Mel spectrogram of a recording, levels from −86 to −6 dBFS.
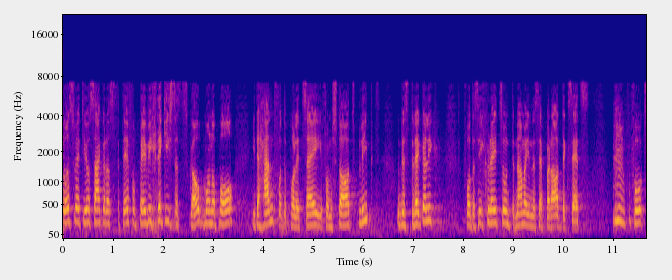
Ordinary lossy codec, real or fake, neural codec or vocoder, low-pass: none; fake; codec, 16 kHz, 0.4 kbps, LongCat-Audio-Codec; 7.2 kHz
